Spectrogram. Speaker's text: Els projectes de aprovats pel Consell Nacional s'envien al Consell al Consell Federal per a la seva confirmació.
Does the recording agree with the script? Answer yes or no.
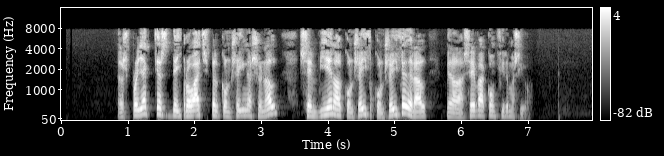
yes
